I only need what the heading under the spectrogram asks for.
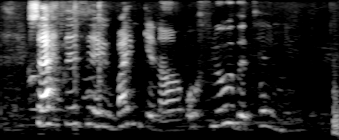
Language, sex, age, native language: Icelandic, female, 11, Icelandic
